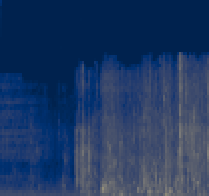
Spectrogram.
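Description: Water rushes past a speeding boat's hull.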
